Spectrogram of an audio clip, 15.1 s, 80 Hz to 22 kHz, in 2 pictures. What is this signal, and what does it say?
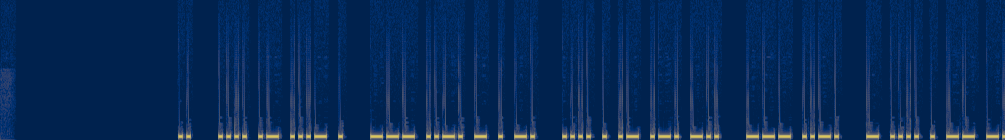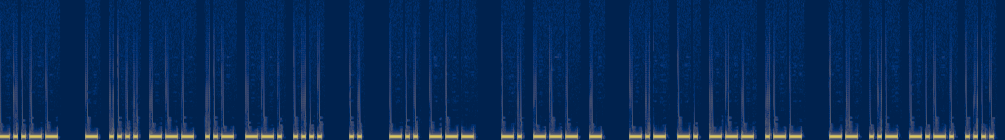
Morse code, heard as a keyed tone, about 40 wpm, 700 Hz. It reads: I HAVE OFTEN HEARD OF THEM, THOUGH I DO NOT KNOW MUCH
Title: Sentences from Top 1000 Words - Review Part 2 - 40wpm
